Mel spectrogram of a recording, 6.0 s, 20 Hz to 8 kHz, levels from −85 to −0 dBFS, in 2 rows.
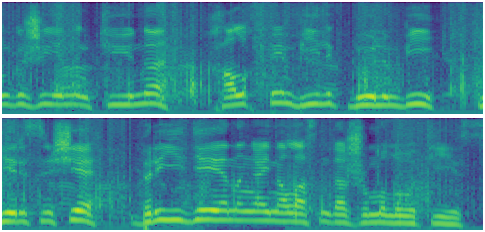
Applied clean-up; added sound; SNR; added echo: none; Walk, footsteps; 14 dB; none.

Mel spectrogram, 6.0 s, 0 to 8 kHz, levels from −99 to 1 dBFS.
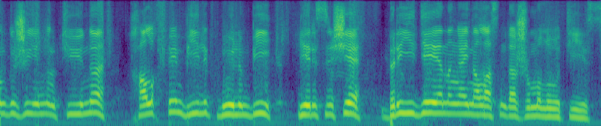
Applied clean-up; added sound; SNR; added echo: neural separator model SepFormer DNS4.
